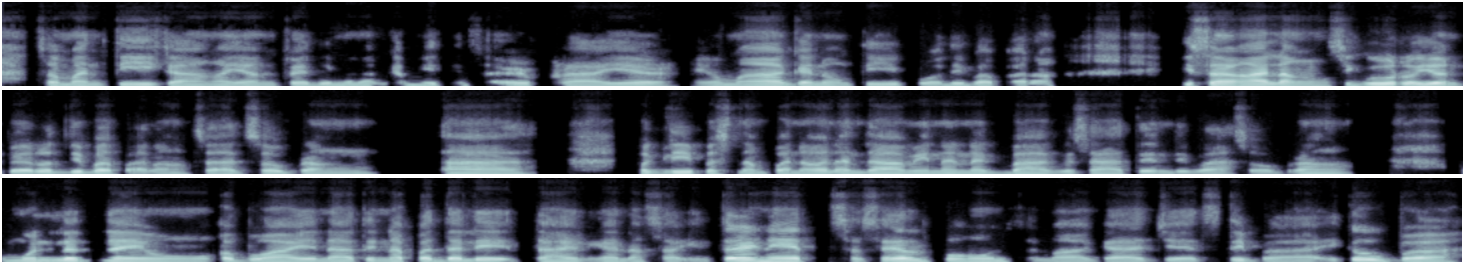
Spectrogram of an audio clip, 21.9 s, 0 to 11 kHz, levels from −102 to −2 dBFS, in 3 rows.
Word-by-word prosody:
sa - - -2
mantika 130 -2 -1
ngayon 130 +2 -2
pwede 115 0 -1
mo 125 - -4
ng 120 - -8
gamitin 120 -1 -7
sa - - -16
air 120 - +2
fryer, 115 +1 -1
yung 125 0 -7
mga 135 -2 +2
ganong 125 -1 -3
tipo 115 -1 -4
di 115 - -2
ba 110 - +1
parang 140 +3 -5 0.7
isa 160 - +4
nga 150 -1 +7
lang 145 0 +1
siguro 145 -2 +3
yun 155 +1 +5
pero 140 -1 +1
di 140 0 0
ba 140 0 +2
parang 125 -2 -7
sa 120 -2 -2
sobrang, 125 0 -4 0.4
ah, 125 -3 0 0.5
paglipas 140 -1 -1
ng 130 - -3
panahon 135 +3 0
ang 130 - -1
dami 120 0 0
ng 120 0 -3
nagbago 115 0 -2
sa 110 -2 -2
atin 120 0 -3
di 120 - -5
ba 115 0 -3
sobrang 115 -1 -6 0.6
umunlad 140 0 +3
na 135 -1 +5
yung 130 0 -3
kabuhayan 125 0 +2
natin 125 +3 -1
napadali 125 -1 +3
dahil 120 0 -1
nga 115 - -1
lang 120 - -4
sa 110 -1 -6
internet, 185 - +5
sa 130 -3 -8
cellphone 180 +1 +2
sa 130 -5 -15
mga 125 -1 -3
gadgets 130 -2 -2
di 130 -3 -1
ba 115 +1 -4
ikaw 190 +8 +3
ba? 130 -6 +3
125 Hz, 165 wpm, -24 LUFS, 120-140 Hz, 0.7 s, nga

